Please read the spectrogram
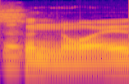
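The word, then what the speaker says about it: Suwanee: it's in sooya Georgia sooya is sooi is how they pronounce it I believe I'm gonna say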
